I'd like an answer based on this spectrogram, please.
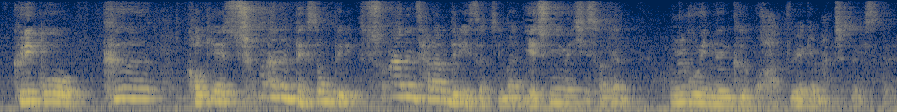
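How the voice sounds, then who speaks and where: A man's voice: fairly high pitch, warm tone. A man preaching a sermon as pastor, dramatic, acting out the figures he quotes. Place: church sanctuary. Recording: echoey hall, mic at a distance.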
